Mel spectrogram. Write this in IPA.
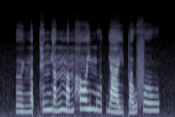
ɵ˨ ɥ n̪ ɐ˨ t̚ h ɪ˥ ŋ j ɐ˨˥ n m ɐ˨˥ m h ɔː˥ j m uː˥ t̚ j aː˨ j p ɐ˨˥ w f o˥ w

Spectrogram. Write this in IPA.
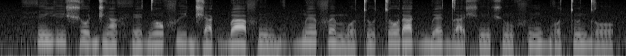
h ĩ˦ j i˦ ʃ o˧ d͡ʒ ã˨ h e˨˦ d ɔ̃˦ f i˦˨ d͡ʒ a˨˦ ɡ͡b a˦˨ f ĩ˨ b u˧ ɡ͡b ɛ̃˦ f ɛ˦˨ m o˨ t u˧ t o˦ ɾ a˦ ɡ͡b ɛ˧ d a˨ ʃ ĩ˧ ʃ ũ˨ f ĩ˧ ɡ͡b o˨ t ũ˨˦ d o˧

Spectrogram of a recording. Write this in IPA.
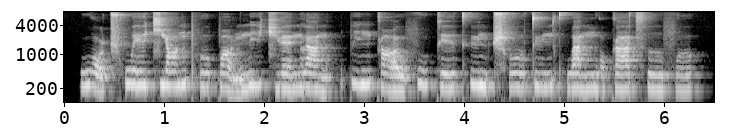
w ɔ̰˨˩ ʈ͡ʂʰ w e˥˩ ɪ̯ t͡ɕ j ɑ˥ ŋ pʰ ɤ˧˥ p ɑ̰˨˩ ŋ n̪ i˥ t͡ɕ ɥ ɛ˧˥ n l a˥˩ n | p i˥ ŋ k ɑ̰˨˩ ʊ̯ f u˥ k e˧˥ ɪ̯ t̪ʰ y˥˩ n ʈ͡ʂʰ ɤ˥ t̪ y˥ n kʰ w a˥ n n̪ w ɔ˨ k ä˥ t͡sʰ ɹ̩˥ f ɤ˥

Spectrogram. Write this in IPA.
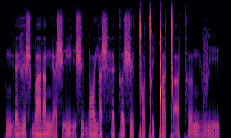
mʲ ə̰ ɾ ɛ vʲ ɒ ʃ b a ɾ a mʲ a̰ ʃ ḭ j ḭ ʃ i b ɒ j a ʃ h ɛ k ə ʃ ɪ ǀ ɒ ǀ i ǃ a ǀ a̰ tʰ ə̰ mʲ ə̰ v i

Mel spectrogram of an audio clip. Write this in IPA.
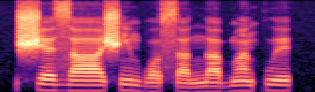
ʃ ɛ˦ z aː˦ ʃ ĩ˦ b ɔ˨ s a˨ n a˨ b ã˦ kʷ ɪ˦

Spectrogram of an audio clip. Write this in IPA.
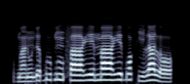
b ã˨ ɾ ũ˨ ɗ ə˧ ɓ u˦ ɓ ũ˦ f aː˦ ɣ e˦ m aː˦ ɣ e˦ b ɔ˦ k i˨ l a˦ l ɔ˨

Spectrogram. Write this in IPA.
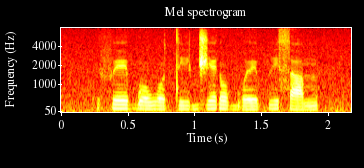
f eː˦ ɓ o˧ w o˨ t i˨ d͡ʒ e˦ ɾ o˧ ɡʷ eː˨ p i˦ s a˧ m

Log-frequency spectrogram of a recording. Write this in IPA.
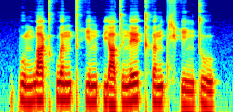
p u˨˩ m w ä˧˥ kʰ w ə˥ n t̪ʰ i˧˥ n p j ä˨˩ t̪ i˦ n e˥ ɪ̯ kʰ ə˧˥ n t͡ɕʰ i˨˩ ŋ t̪ u˥˩

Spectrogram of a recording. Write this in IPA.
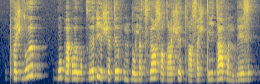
pʰ ɐ ʃ d o ə̯ | b ɔ b a ʔ ɔ ə̯ w ɔ kʰ ɘ ɗ i ə̯ ʃ ɐ t ɘ f o m ɗ o j ɐ t͡sʰ ɨ ə̯ sˤ o dˤ i ə̯ ʃ ɘ tʰ a sˤ e ʃ t i d a f ɐ n b e z

